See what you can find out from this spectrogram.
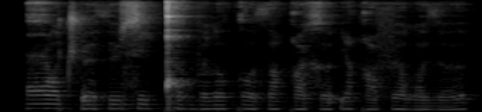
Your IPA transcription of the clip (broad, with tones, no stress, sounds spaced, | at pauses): ʕ ɔ˦ t͡ʃʼ ø˦˨ θ y˦ s i˦˨ ǃʰ ɵ˦ b ɵ˦ l o˦ k o˦˨ θ ɔ˦ q ʉ˨ x ɵ˨ ʔ i˦˨ q œ˨ f ø˦˨ lˠ ʉ˨ ð ɵ˨˦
